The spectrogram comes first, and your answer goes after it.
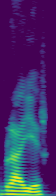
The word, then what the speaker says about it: Braier: de recibir el día de hoy a Flor Bryer. ¿Está bien pronunciado tu apellido?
